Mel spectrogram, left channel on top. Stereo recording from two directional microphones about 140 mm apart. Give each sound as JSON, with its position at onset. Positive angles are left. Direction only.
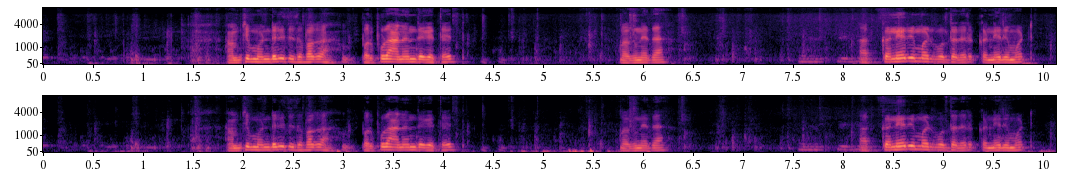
{"t": 1.6, "sound": "a sound", "side_deg": 0}
{"t": 2.0, "sound": "a man's voice", "side_deg": -10}
{"t": 5.7, "sound": "speech", "side_deg": 5}
{"t": 8.4, "sound": "a man's voice", "side_deg": -25}
{"t": 9.3, "sound": "a man's voice", "side_deg": -10}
